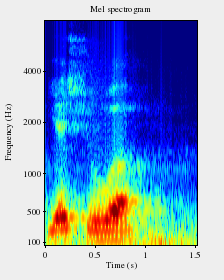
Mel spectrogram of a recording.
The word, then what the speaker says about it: Yeshua: Aquella palabra en hebreo para salvación, Yeshua. Jesús, ¿saben cómo se dice? Yeshua.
